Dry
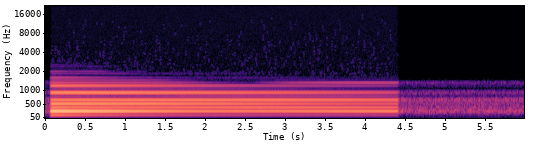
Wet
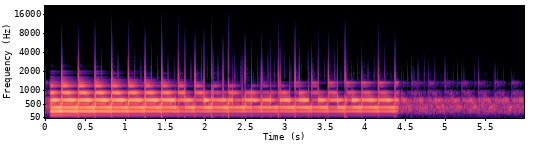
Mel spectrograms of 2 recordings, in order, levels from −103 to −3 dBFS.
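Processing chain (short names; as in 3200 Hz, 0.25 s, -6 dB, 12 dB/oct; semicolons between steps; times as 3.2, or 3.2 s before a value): graphic EQ 125/250/500/1000 Hz -9/-11/+8/-10 dB; LFO low-pass saw down 4.8 Hz 370–1600 Hz; notch comb 520 Hz; thin delay 0.495 s, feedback 48%, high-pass 1500 Hz, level -22 dB; 1.63–3.84 stepped notch 8.4 Hz 490–1700 Hz; gain +5 dB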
